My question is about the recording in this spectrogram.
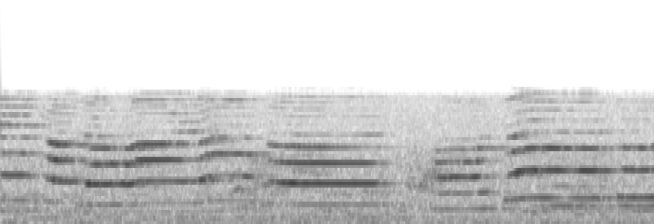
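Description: Young voices singing a praise song into a microphone, in held notes about a second long that step up and down in pitch.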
